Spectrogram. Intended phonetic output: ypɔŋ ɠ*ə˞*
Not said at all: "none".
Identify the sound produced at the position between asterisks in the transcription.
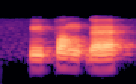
ɜ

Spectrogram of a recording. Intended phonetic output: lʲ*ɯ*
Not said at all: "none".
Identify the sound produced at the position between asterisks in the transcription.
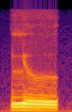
ɯ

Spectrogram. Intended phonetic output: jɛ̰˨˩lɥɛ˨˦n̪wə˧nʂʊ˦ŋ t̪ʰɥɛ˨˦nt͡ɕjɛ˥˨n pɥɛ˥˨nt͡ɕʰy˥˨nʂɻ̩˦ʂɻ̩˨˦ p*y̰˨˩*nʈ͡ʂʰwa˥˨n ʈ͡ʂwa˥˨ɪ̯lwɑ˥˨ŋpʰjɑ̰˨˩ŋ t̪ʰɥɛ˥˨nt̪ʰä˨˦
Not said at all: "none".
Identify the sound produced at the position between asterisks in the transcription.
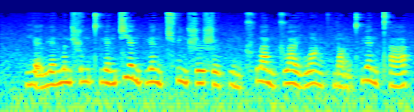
y̰˨˩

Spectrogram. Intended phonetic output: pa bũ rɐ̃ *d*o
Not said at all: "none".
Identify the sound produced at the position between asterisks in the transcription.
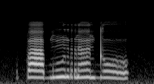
d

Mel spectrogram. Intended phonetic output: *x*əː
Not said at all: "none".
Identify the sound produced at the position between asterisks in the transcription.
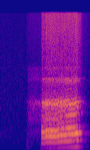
h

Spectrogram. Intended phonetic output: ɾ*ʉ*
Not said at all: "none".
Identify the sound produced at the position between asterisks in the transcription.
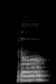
u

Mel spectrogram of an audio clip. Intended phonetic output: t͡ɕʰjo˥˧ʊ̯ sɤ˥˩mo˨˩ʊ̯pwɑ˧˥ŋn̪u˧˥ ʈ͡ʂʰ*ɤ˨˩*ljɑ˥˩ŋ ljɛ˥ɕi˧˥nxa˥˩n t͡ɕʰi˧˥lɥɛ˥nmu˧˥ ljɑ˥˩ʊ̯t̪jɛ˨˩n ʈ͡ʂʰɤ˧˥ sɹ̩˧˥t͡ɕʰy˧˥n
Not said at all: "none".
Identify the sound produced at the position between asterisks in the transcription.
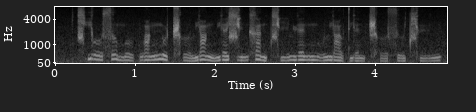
ɤ˨˩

